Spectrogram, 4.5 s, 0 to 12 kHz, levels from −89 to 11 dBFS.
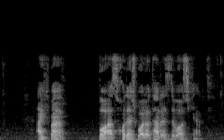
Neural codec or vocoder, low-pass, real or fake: none; 7.2 kHz; real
